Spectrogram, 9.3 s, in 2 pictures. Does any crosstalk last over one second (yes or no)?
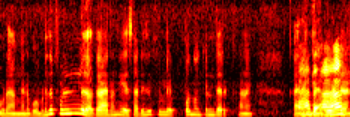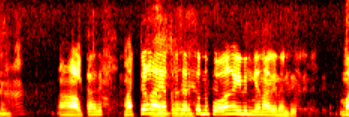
no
